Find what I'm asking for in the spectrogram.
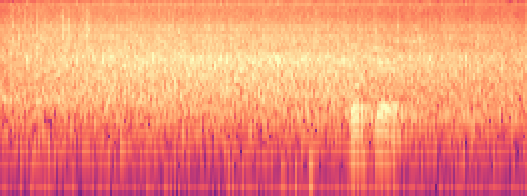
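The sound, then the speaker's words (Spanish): Applause from a conference audience: a dense, steady wash of clapping that holds an even level throughout, with a brief voice surfacing near the end. “Muchas gracias por este aplauso.”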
